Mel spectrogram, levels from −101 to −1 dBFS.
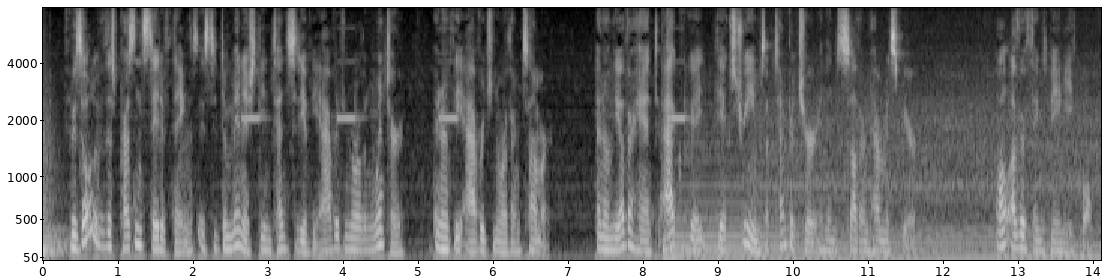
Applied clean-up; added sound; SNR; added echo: none; Microwave oven; 10 dB; none.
